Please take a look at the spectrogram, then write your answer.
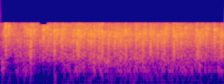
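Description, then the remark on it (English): Sustained audience applause, a dense crackle of many hands clapping at once that holds steady and fairly loud for the whole stretch, with no voices standing out. “Let's applaud Rocky.”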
